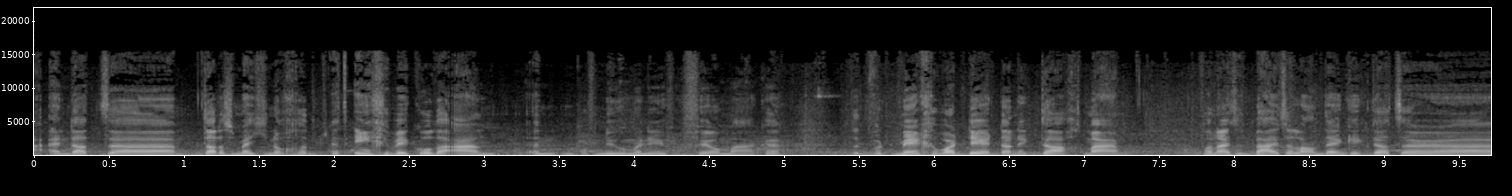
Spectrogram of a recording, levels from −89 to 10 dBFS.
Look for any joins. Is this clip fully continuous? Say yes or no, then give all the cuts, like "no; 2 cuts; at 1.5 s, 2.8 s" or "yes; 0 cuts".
no; 3 cuts; at 2.0 s, 3.6 s, 5.4 s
